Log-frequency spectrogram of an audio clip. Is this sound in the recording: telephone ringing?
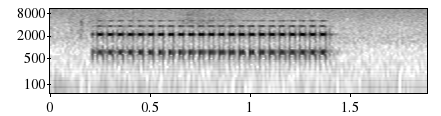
yes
